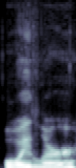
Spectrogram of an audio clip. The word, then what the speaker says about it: Euler: this is a euler his name's not euler it's euler that's how you pronounce it diagram and i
